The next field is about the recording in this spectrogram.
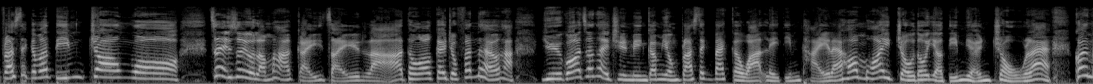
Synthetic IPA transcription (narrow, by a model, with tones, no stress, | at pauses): plaː˥st̪ɪ˥kːɐ˨˧mjœː˨˥ŋt̪iː˨˥mt͡ʃɔː˥ŋwɔː˧t͡sɐ˥nhɐ˨˩js̬ɵ˥ɥji˧wlɐ˨˥mɦaː˨˧kɐ˨˥jt͡sɐ˨˥jla̰ː˧t̪ʰʊ˨˩ŋɔː˨˧kɐ˧jt͡ʃʊ˨k̚fɐ˥nhœː˨˥ŋɦaː˨˧ | jyː˨˩kwɔː˨˥t͡sɐ˥nhɐ˨jt͡ʃʰyː˨˩nmiː˨˩nkɐ˧mjʊ˨ŋplaː˥st̪ɪ˥k̚pɛː˥k̚kːɛ˧waː˨˥le˨jt̪iː˨˥mt̪ʰɐ̰˨˥jlɛː˥ɦɔː˨˥m̩˨˩ɦɔː˨˥jiː˧t͡ʃo˨wt̪o˧wjɐ˨˧wt̪iː˨˥mjœː˨˥ŋt͡ʃo˨˩wlɛː˥kɔː˨˥˨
